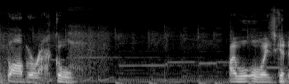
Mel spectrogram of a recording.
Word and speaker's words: Barbaracle: Oh no, not Barbarakle. I will always get its name wrong. I will always say that this Pokemon's name is Barbnacle. Never once will I get that right.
